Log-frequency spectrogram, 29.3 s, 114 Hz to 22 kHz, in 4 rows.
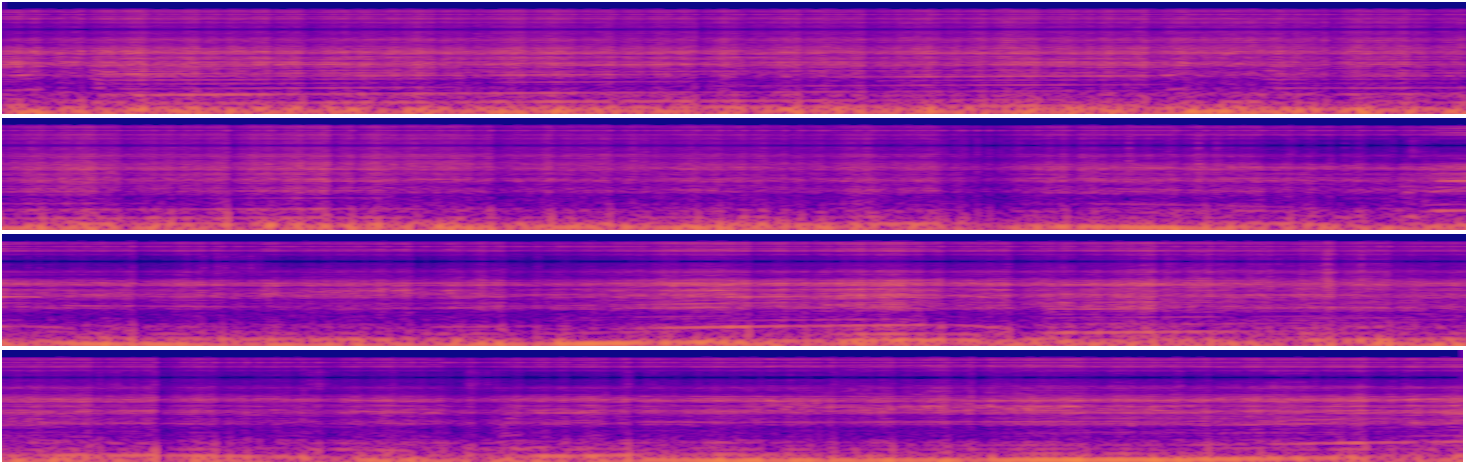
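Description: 2005 Porsche 997 Carrera 2's 3.6-litre flat-six engine under hard driving, heard from inside the cabin. Its pitch climbs through each gear and drops at each shift, over a steady loud rumble.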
